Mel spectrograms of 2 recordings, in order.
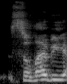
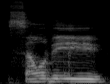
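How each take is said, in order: First: The start sounds like the word 'celebrity'. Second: The start sounds like the word 'celery'. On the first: "I just saw it as like celebrity" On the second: "I know it's like celery"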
